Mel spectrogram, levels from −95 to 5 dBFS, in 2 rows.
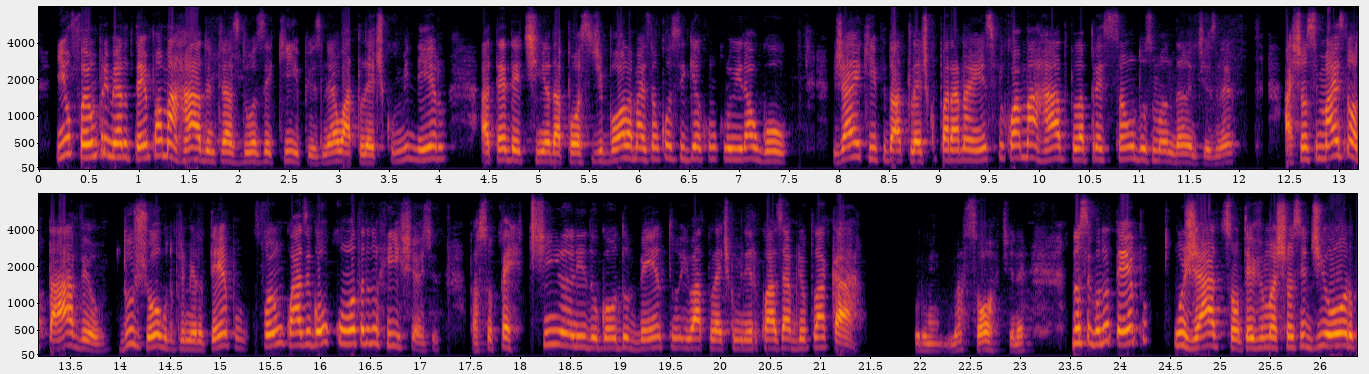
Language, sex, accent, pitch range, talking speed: Portuguese, male, Brazilian, 175-235 Hz, 190 wpm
